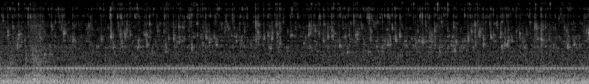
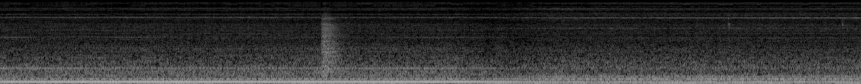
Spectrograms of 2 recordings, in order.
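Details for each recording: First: Manitowoc ice machine refilling with water after cleaning the water level probe with ice maker cleaner; it had run low on water and ice stuck on the grid without harvesting. Steady tone over pump hum, even water trickle; refilling normally. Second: Manitowoc ice machine with a complaint of ice sticking on the grid and not harvesting: steady compressor hum as it enters harvest mode, and the hot gas valve is heard feeding.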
